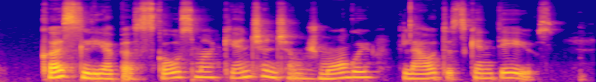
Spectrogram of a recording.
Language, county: Lithuanian, Kaunas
